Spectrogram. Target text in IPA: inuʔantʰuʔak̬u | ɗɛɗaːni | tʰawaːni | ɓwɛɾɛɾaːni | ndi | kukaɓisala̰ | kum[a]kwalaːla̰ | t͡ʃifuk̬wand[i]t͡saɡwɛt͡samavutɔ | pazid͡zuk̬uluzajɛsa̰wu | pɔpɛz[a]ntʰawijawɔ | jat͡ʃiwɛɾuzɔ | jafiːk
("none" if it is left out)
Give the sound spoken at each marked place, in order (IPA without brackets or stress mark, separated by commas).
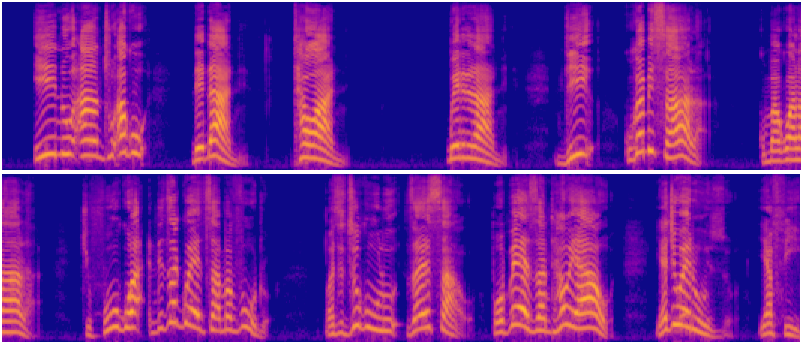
a, i, a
